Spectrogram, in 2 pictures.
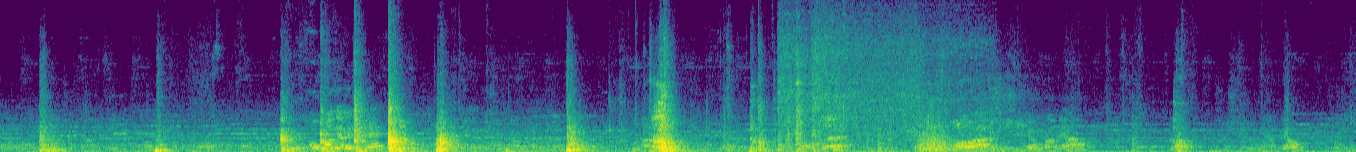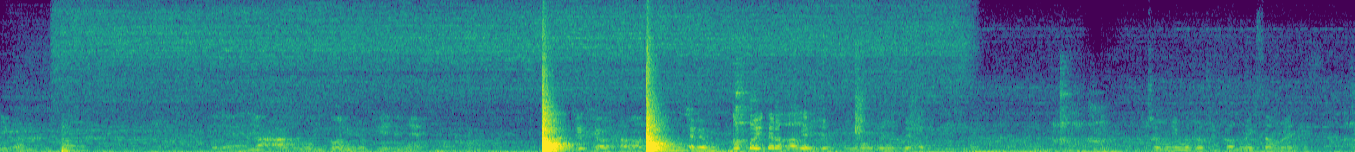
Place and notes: Poznan, Gorczyn district, tire shop - tire replacement
at a tire shop, tires being replaced on several cars, sound of machines, air pumps, hydraulic ramp. mechanics making appointments with customers, chatting.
